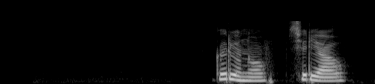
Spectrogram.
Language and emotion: Russian, neutral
